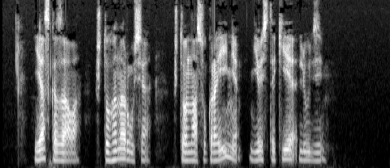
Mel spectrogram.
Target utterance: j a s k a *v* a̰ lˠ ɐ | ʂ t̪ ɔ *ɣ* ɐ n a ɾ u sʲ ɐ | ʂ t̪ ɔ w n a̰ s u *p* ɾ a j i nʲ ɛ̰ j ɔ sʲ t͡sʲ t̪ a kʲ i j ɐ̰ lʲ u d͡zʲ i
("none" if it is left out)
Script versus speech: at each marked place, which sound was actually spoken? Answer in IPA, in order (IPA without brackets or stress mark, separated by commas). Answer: z, ɣ, k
